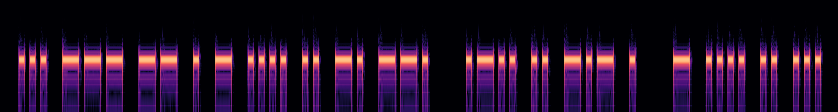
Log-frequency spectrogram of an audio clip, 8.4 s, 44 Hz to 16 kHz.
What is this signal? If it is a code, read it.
Morse code, heard as a keyed tone, about 22 wpm, 700 Hz. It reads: SOMETHING LIKE THIS
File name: practice / 22wpm / Sentences with 8-Word Phrases - 22wpm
